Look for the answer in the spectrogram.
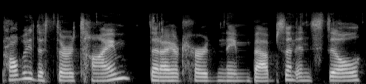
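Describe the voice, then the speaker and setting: Upbeat woman, low voice. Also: moderate pace, fairly bright tone, no room sound. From Sweden. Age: 30s. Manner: chatty, upbeat, many "like" and "you know" fillers. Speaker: podcast guest, sales account executive. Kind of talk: casual interview chat.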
